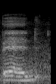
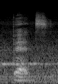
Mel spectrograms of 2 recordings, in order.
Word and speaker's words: bed: T so for instance the English word bed bed with a voiced D at the end might be pronounced by a Dutch person as bet bet with a t as if it were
